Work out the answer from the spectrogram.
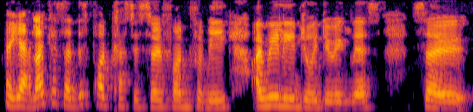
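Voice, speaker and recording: On her solo book-review podcast, a young adult host rambles casually, leaning on fillers and sounding a little congested from a cold. She has a medium-pitched, fairly bright voice with a steady tone and normal speed, and there's no room sound.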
